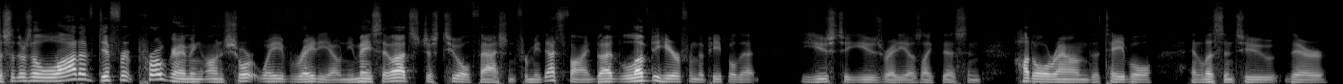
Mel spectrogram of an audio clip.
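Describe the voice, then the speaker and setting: A man's voice: mid-range voice, normal speed, clear, resonant tone, no room sound, studio quality. A man hosting his ham radio channel, talking casually and rambling as he tunes the dial, correcting himself as he goes. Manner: rambling, self-correcting, chuckles often. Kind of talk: casual radio demo talk.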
